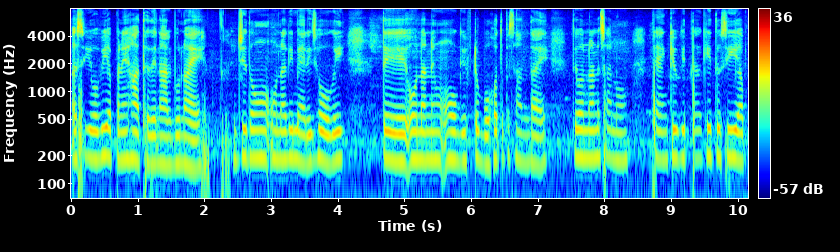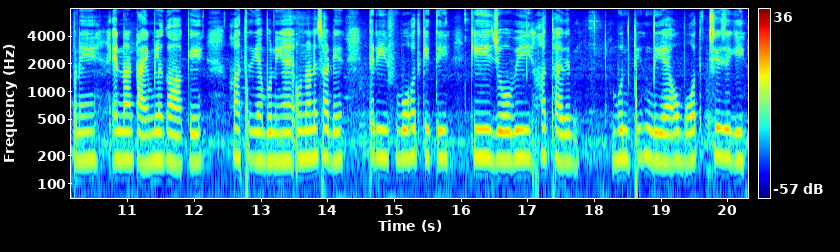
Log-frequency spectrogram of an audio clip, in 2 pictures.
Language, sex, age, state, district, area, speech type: Punjabi, female, 30-45, Punjab, Jalandhar, urban, spontaneous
